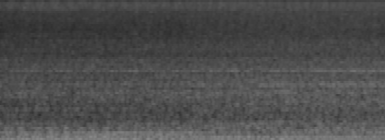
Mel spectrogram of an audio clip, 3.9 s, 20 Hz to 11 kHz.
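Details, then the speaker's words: 2016 Nissan Note, supercharged HR12 three-cylinder: P0302, flashing light, stalling and power loss. In a power balance test, cutting cylinder 2 barely changes the rough, lumpy idle, while cutting 1 or 3 stalls it: dead cylinder 2 misfire. "card number two and nothing happened RPMs split up a little bit but that's it"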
